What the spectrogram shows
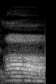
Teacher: विवृत्त में यानी हमारा मुख जो है पूरा खुल जाता है, जैसे आ बोलेंगे तो ये मुख जो है हमारा पूरा खुल गया, आएगा।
